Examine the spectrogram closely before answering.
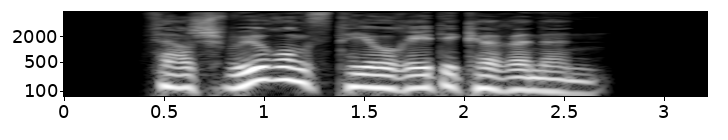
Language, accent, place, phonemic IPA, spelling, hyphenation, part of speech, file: German, Germany, Berlin, /fɛɐ̯ˈʃvøː.ʁʊŋs.te.oˌʁeː.ti.kə.ʁɪn.ən/, Verschwörungstheoretikerinnen, Ver‧schwö‧rungs‧the‧o‧re‧ti‧ke‧rin‧nen, noun, De-Verschwörungstheoretikerinnen.ogg
- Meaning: plural of Verschwörungstheoretikerin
